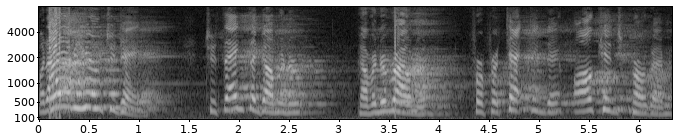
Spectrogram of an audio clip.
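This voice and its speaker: A raised, projected voice comes through noticeable background noise, broken by long, frequent pauses. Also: woman, high pitch for a woman, lively intonation, moderate pace. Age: 70s. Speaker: retired health center director. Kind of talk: prepared speech.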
